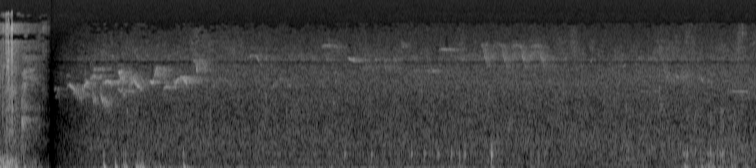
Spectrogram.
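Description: Footsteps on dry ground that cut off suddenly about half a second in. Then quiet outdoor ambience: a small bird gives a quick run of chirps about a second in, with fainter high calls later, over a low rumble and a few soft knocks.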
